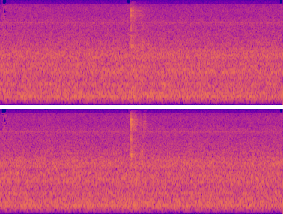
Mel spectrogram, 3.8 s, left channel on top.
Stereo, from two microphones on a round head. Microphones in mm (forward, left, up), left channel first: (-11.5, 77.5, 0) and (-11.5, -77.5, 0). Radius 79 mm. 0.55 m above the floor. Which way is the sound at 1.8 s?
20° right (ahead or behind).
